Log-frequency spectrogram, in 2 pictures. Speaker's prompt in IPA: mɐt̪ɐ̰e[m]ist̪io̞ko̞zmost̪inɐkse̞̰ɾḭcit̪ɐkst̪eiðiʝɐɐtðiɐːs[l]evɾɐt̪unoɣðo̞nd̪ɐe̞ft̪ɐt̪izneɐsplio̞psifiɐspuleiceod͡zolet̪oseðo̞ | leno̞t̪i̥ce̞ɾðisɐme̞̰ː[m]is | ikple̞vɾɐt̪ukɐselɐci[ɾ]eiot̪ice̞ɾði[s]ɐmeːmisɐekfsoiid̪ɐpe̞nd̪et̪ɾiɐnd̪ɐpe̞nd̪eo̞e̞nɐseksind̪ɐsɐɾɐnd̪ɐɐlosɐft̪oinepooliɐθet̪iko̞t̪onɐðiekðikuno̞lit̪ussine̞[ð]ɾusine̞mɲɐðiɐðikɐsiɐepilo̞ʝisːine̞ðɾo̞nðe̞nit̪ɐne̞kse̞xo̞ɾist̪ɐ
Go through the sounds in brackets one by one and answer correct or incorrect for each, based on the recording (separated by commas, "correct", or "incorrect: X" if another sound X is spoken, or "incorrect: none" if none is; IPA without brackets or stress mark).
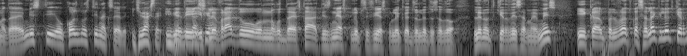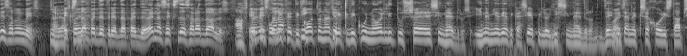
correct, correct, correct, incorrect: l, correct, correct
